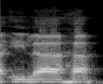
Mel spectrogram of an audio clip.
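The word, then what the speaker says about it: إله: محمد رسول اللہ۔ لا الہ، ہا کو واضح کرنا ہے۔ کچھ لوگ لا الہ پڑھتے ہیں جو کہ غلط ہے۔ الا اللہ، الا پر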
